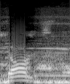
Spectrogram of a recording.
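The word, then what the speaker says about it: dogs: উচ্চারণ কি ডগস হবে? নো। উচ্চারণটা হবে ডগজ।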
